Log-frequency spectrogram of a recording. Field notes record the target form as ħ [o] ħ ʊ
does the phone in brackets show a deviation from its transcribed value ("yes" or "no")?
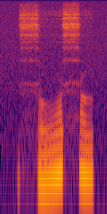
no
